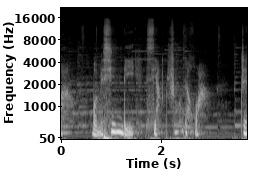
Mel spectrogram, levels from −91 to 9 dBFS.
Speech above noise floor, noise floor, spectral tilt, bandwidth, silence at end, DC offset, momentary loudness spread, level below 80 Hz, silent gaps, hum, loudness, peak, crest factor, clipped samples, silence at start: 32 dB; -47 dBFS; -8 dB/octave; 11.5 kHz; 0 s; under 0.1%; 17 LU; -30 dBFS; none; none; -16 LUFS; -2 dBFS; 14 dB; under 0.1%; 0 s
